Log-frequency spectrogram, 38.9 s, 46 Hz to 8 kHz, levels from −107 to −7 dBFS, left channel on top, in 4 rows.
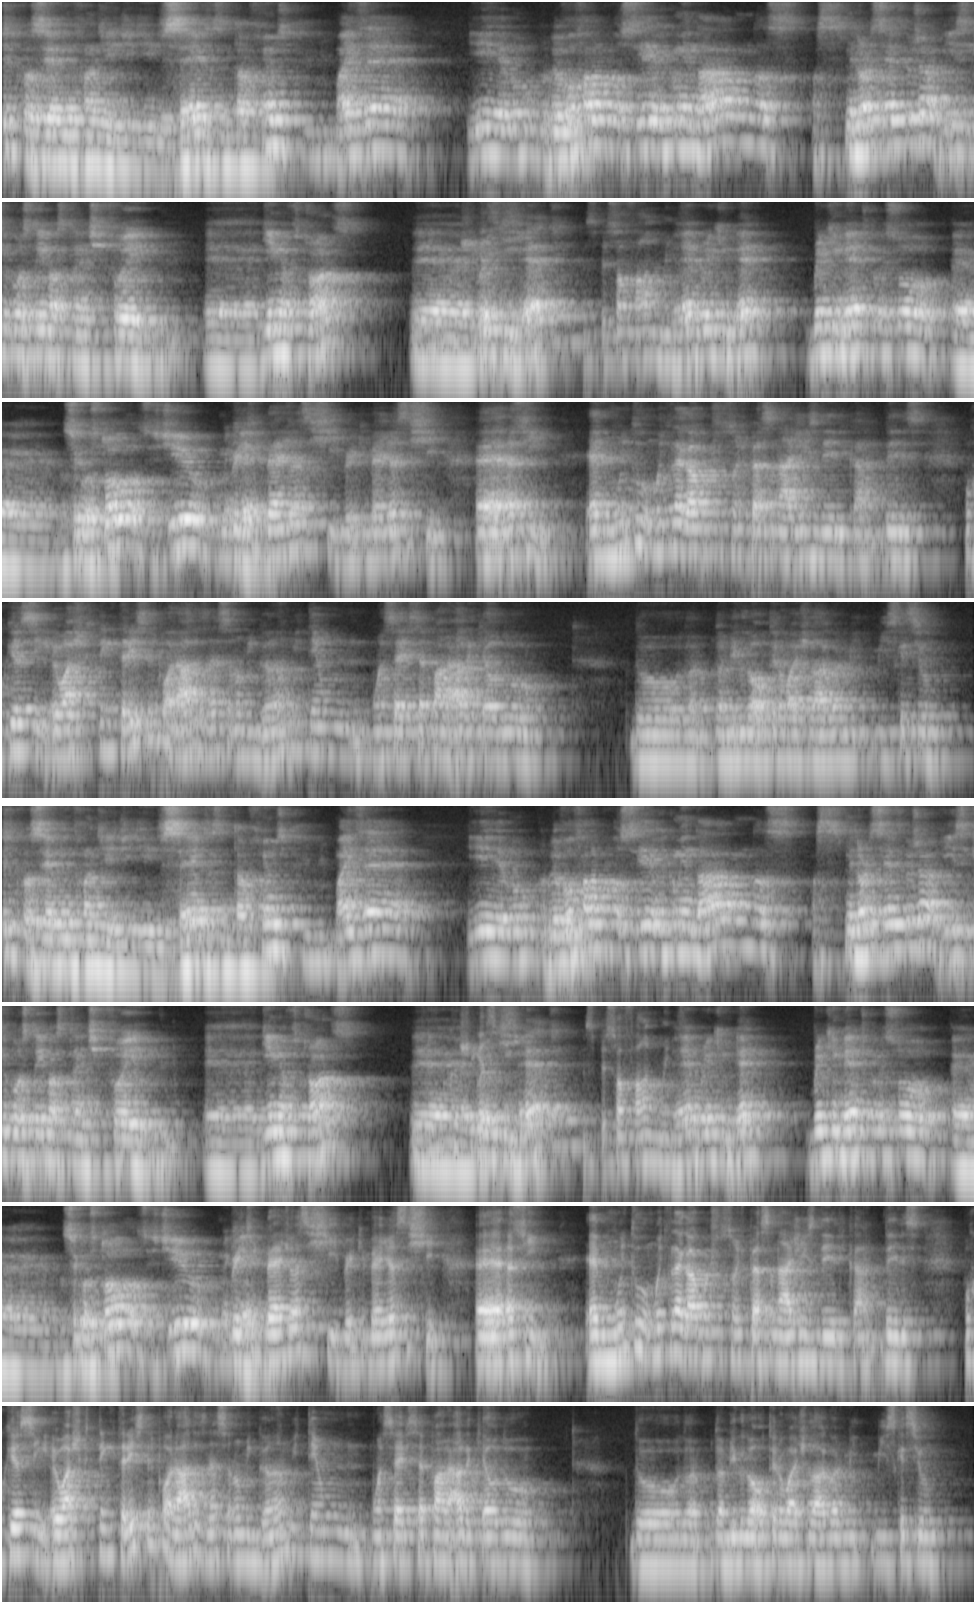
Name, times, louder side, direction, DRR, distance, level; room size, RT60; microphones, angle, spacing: voice 1, 0.0-3.0 3.3-4.0 4.6-11.2 11.7-13.2 13.8-15.4 16.4-17.2 17.8-22.0, left 1 dB, 45° right, -3 dB, 1.0 m, -26 dB
voice 2, 13.8-14.6 15.5-16.4 21.7-24.9 25.3-34.5 35.4-38.5, right 3 dB, 75° right, 4 dB, 0.6 m, -28 dB
6.0 x 3.6 x 2.2 m, 0.99 s
head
